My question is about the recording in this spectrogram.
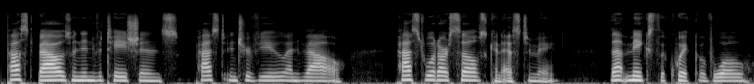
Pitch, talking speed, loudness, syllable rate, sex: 180 Hz, 150 wpm, -18 LUFS, 4.8 syllables/s, female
